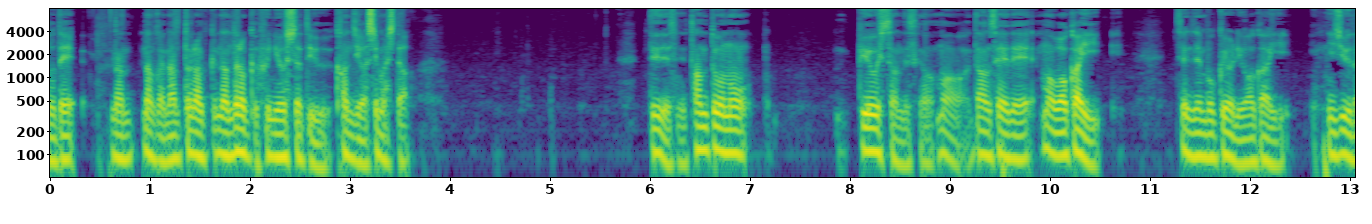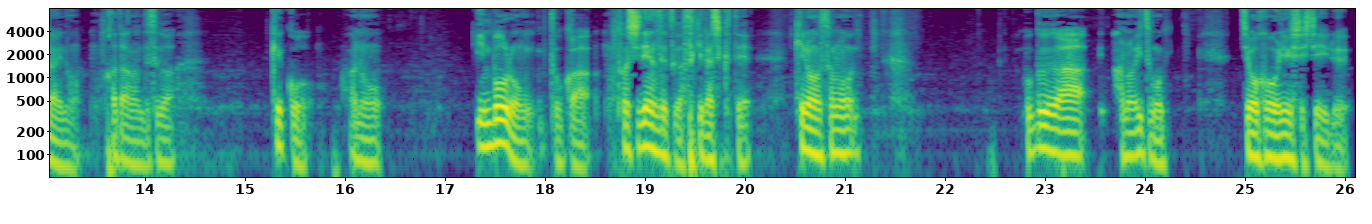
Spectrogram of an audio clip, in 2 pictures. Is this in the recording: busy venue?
no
